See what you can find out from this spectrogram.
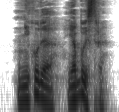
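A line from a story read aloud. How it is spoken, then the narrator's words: Gruff mutter. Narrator (Russian): буркнул я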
